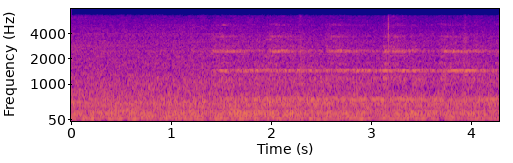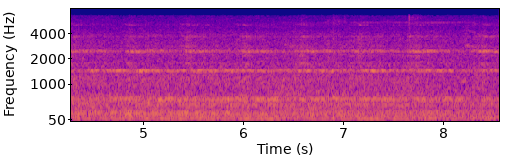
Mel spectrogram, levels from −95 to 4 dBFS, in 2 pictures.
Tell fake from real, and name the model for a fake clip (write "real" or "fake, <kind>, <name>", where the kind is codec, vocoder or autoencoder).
fake, vocoder, Vocos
